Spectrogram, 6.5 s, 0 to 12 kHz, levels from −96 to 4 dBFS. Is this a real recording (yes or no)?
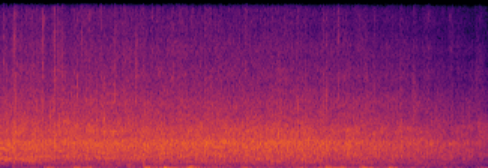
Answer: yes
